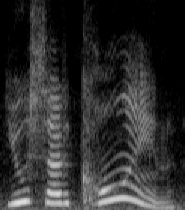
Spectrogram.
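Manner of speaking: high, loud, drawn-out exclamation; loud high cartoon cry; excited cry. A narrator's reading. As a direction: stretch it out in excited realization. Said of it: "SpongeBob cried".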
